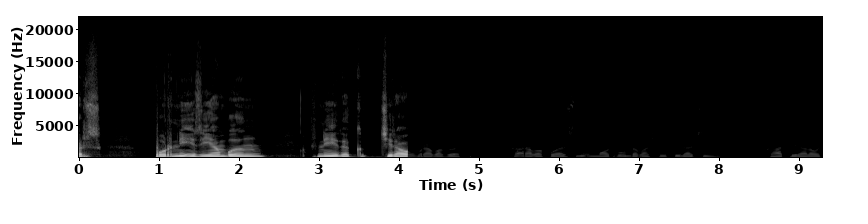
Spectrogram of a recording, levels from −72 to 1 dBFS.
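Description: From 4.11 s to the end at 9.29 s, the speech collapses to a faint trace, with the centred voice nearly gone and the level down by about 37 dB. The likely cause is one channel inverted: one side of the stereo pair has its polarity flipped, so when the two are combined to mono the shared centre content cancels, leaving only the small difference between the channels.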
